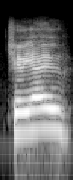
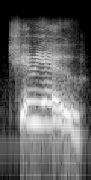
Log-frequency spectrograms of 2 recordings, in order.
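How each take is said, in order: First: Cheerio called out high and loud; bright-pitched goodbye call on Cheerio; sing-song farewell. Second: Cheerio pitched very high, drawn out; high-pitched goodbye call on cheerio; high sing-song farewell. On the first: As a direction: call Cheerio out to a departing friend. Calling goodbye to a viewer. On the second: Repeats goodbye in higher voice. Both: Real, not acted.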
